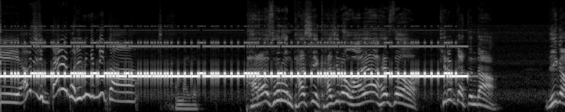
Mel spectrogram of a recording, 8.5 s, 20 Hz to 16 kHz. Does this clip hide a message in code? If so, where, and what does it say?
Yes: RTTY (75 baud, 170 Hz shift) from 0.0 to 7.0 s, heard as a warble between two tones, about 1360 Hz centre, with speech in Korean. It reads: … DX DE IZ0EF IZ0EF K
